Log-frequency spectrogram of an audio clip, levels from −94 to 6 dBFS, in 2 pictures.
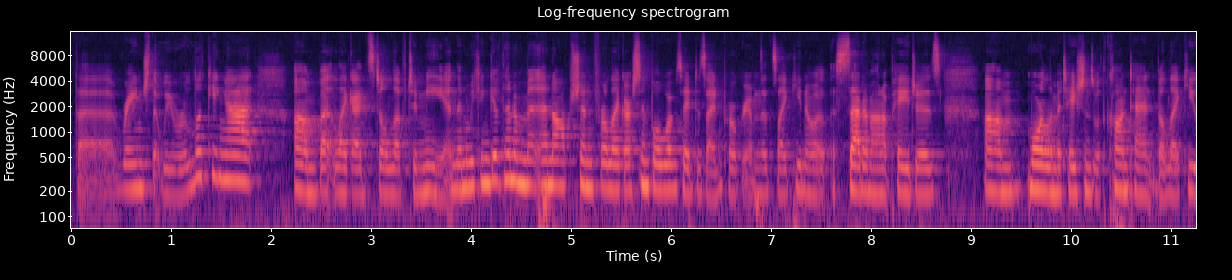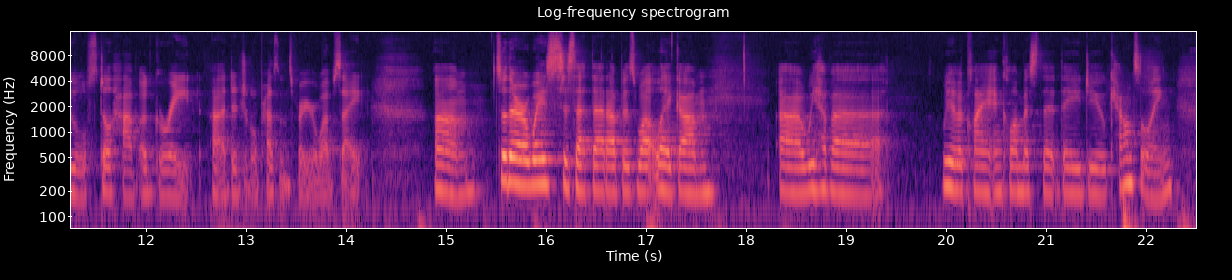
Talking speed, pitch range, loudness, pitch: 225 wpm, 185-215 Hz, -30 LUFS, 200 Hz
